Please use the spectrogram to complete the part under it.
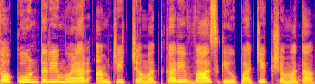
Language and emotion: Goan Konkani, neutral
